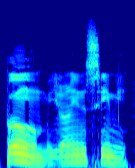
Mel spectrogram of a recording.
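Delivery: ordinary talk, nothing marked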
